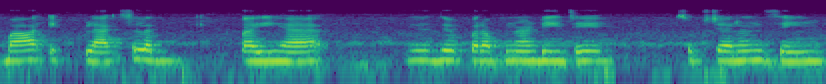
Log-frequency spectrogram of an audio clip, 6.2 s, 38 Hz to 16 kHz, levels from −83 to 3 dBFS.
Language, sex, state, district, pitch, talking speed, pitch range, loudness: Punjabi, female, Punjab, Fazilka, 205 Hz, 105 wpm, 200-210 Hz, -15 LUFS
